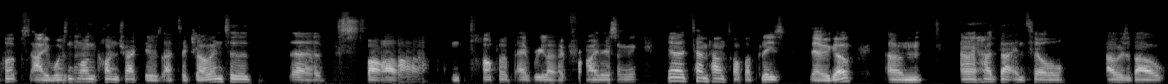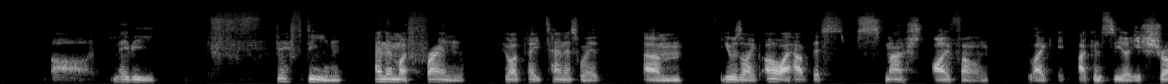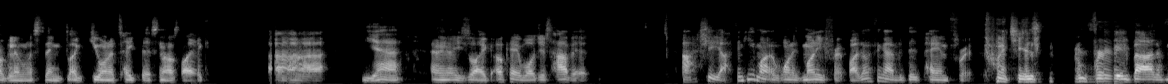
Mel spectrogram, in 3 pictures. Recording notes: when we got off the Zoom call - Zoom which had both plagued us a lot that day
